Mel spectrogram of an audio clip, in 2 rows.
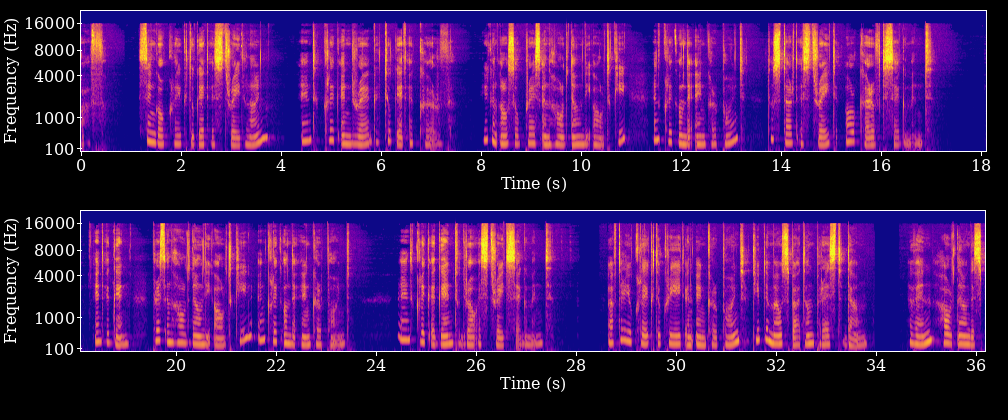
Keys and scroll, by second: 35.3 space.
